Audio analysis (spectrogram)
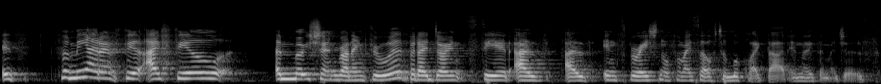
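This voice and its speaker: A woman with an Australian accent, a fairly high pitch, lively intonation, a moderate pace and big swings in loudness. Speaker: fashion designer. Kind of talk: public talk.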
